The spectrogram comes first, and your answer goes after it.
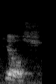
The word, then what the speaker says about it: Kilsh: It's one of the cities she made, and it's It's hard to pronounce, but it's like it's Kilsh, which is just kill shit, but all the vowels taken out.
